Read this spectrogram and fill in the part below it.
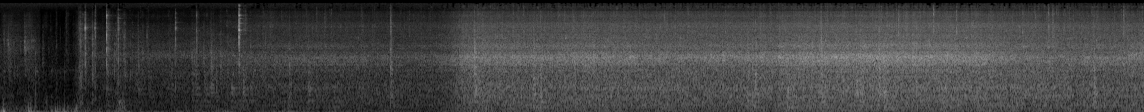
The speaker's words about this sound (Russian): А, да, насладились звуками природы на зимой. У нас просто начался ужасный ливень.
